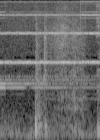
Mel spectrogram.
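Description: Steady high-pitched electronic tones over a low hum, forming an ambient drone, with a single sharp click a little under a second in.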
